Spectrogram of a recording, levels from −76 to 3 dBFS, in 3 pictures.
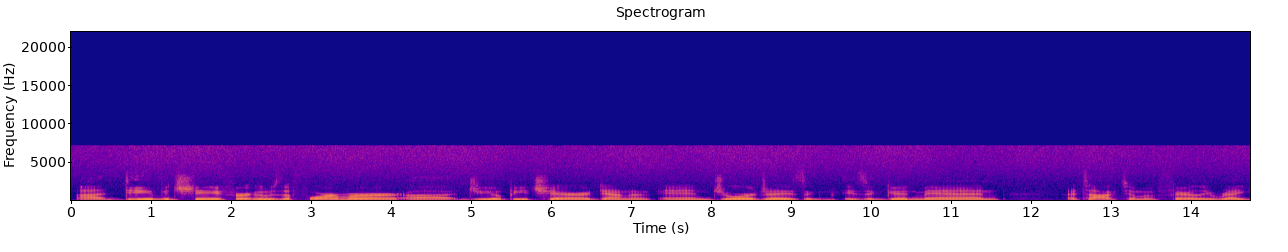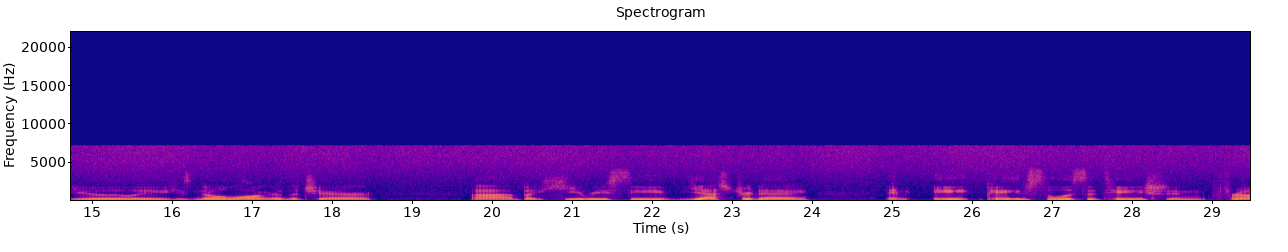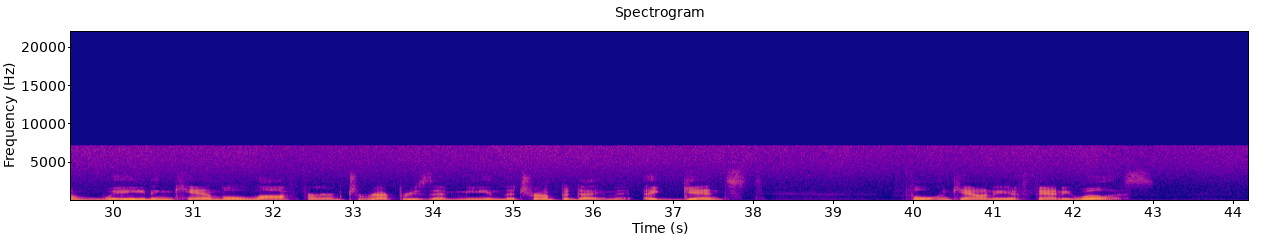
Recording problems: high frequencies cut off; severe; nothing above 4 kHz
wrong speed and pitch; too slow and too low; 0.5 times normal speed
hiss; noticeable; throughout; 15 dB below the speech

